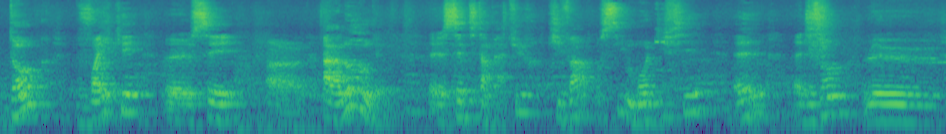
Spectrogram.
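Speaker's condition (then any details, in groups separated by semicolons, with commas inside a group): No condition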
